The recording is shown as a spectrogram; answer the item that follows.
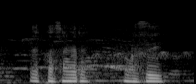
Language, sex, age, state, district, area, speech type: Odia, male, 30-45, Odisha, Mayurbhanj, rural, spontaneous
